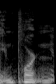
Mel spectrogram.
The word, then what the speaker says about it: important: Oh, because people leave out the T in there. Most people say important.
